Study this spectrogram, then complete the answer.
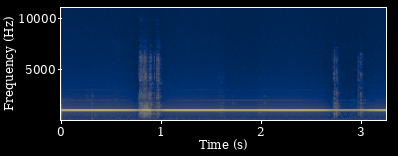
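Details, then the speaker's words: Technics SU-Z1 amplifier, cleaned inside, playing a test tone: both channels work, but short crackling bursts break through the steady tone from dirty switches and pots, before cleaning. "let's turn it on both channels are working just dirty switches dirty"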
